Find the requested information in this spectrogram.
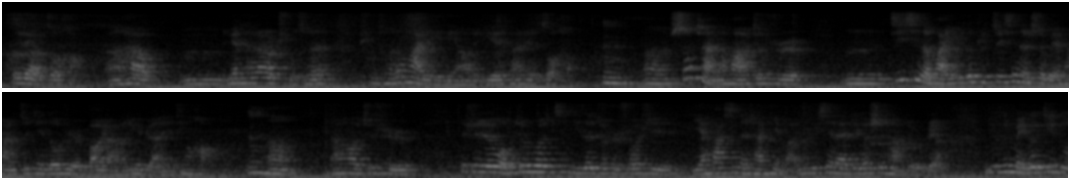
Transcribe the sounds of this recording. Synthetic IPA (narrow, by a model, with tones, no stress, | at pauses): t̪ə˧˩jɑ˥˧ʊt͡swɔ˥˩xɑ̰˨˩˦ʊ˥˧xa˧˥ɪjo˨˧˩ʊn̩˥˩ɥɛ˧˥nt̪ʰːʈ͡ʂʰu˨˩t͡sʰwə˧˥n | ʈ͡ʂʰu˨˩t͡sʰwə˧˥nd̪ə˧xwa˥˩jɛ˨˧˩i˧˥t̪i˥˧˩jɑ˥˩ʊi˧˥we˥˩fʰa˥˩˧jɛ̰˨˩t͡swɔ̰˥˩xɑ˨˩˦ʊ˥ | n̩˥˩ʂɤ˥ŋʈ͡ʂʰa˨˩nd̪ə˦xwa˥˩t͡ɕjo˥˧ʊʂɻ̩˥˩ | n̩˥˩t͡ɕi˥t͡ɕʰi˥˩d̪ə˩xwa˥˩˧ə˥˧˥y˥˧t͡swe˥˧ɪɕi˥˩nd̪ə˩ʂɤ˥˧pe˧˥xwa˥˩˧t͡swe˥˧ɪt͡ɕi˥˩nt̪o˥ʊʂ̬ɻ̩˥˩pɑ˥ʊjɑ˧˥ŋlə˧˥˧ʈ͡ʂwɛ˧˥n˧jɛ̰˧˥˩t̪ʰi˧˥ŋxɑ˨˩˦ | n̩˥˩ | ɻa̰˧˥nxo˥˧ʊt͡ɕjo˥˧ʊʂɻ̩˥˩ | t͡ɕjo˥˧ʊʂɻ̩˥˩wɔ˨˩mə˦nt͡ɕjo˥˧ʊʂɻ̩˥ʂwɔ˥t͡ɕi˥˩t͡ɕi˧˥d̪ə˧t͡ɕjo˥˧ʊʂɻ̩˥˩ʂwɔ˥ʂɻ̩˥˩ | jɛ˧˥nxwa˥ɕi˥˩ŋd̪ə˩ʈ͡ʂʰa˧˥npʰi˨˩nbɐ̰˦ʔi˥nwe˥˧ɕjɛ˥˧nt͡sa˥˧ɪʈ͡ʂɤ˥˩ɡə˩ʂɻ̩˥˩ʈ͡ʂʰɑ˨˩ŋt͡ɕo˥˧ʊʂɻ̩˥˧ʈ͡ʂɤ˥˧jɑ̰˥˩ŋ˥˧˩ | me˨˩˥ɡə˧t̪i˥˧t̪u˥˩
